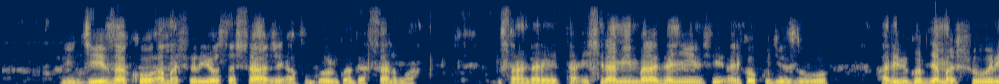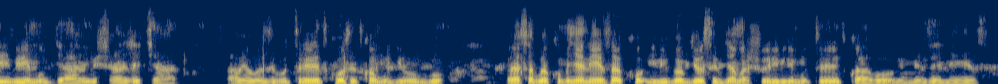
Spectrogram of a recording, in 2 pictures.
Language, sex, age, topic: Kinyarwanda, male, 18-24, education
